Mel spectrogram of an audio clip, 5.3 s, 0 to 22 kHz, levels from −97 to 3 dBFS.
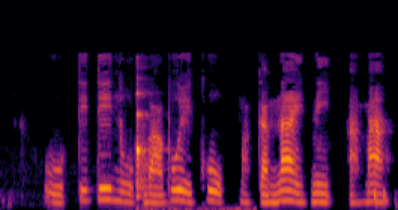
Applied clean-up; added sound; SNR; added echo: classical method Wiener filter.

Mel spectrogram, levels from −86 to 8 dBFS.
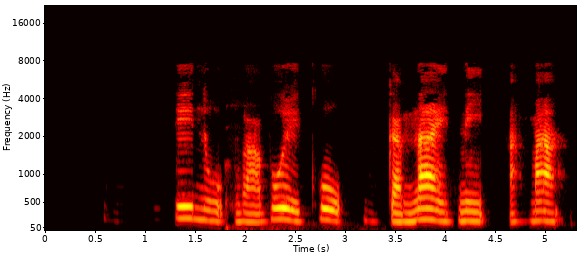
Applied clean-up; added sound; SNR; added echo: neural mask model DeepFilterNet 3.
